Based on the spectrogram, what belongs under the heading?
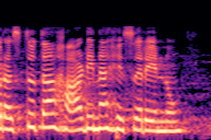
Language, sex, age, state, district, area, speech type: Kannada, female, 18-30, Karnataka, Mandya, rural, read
